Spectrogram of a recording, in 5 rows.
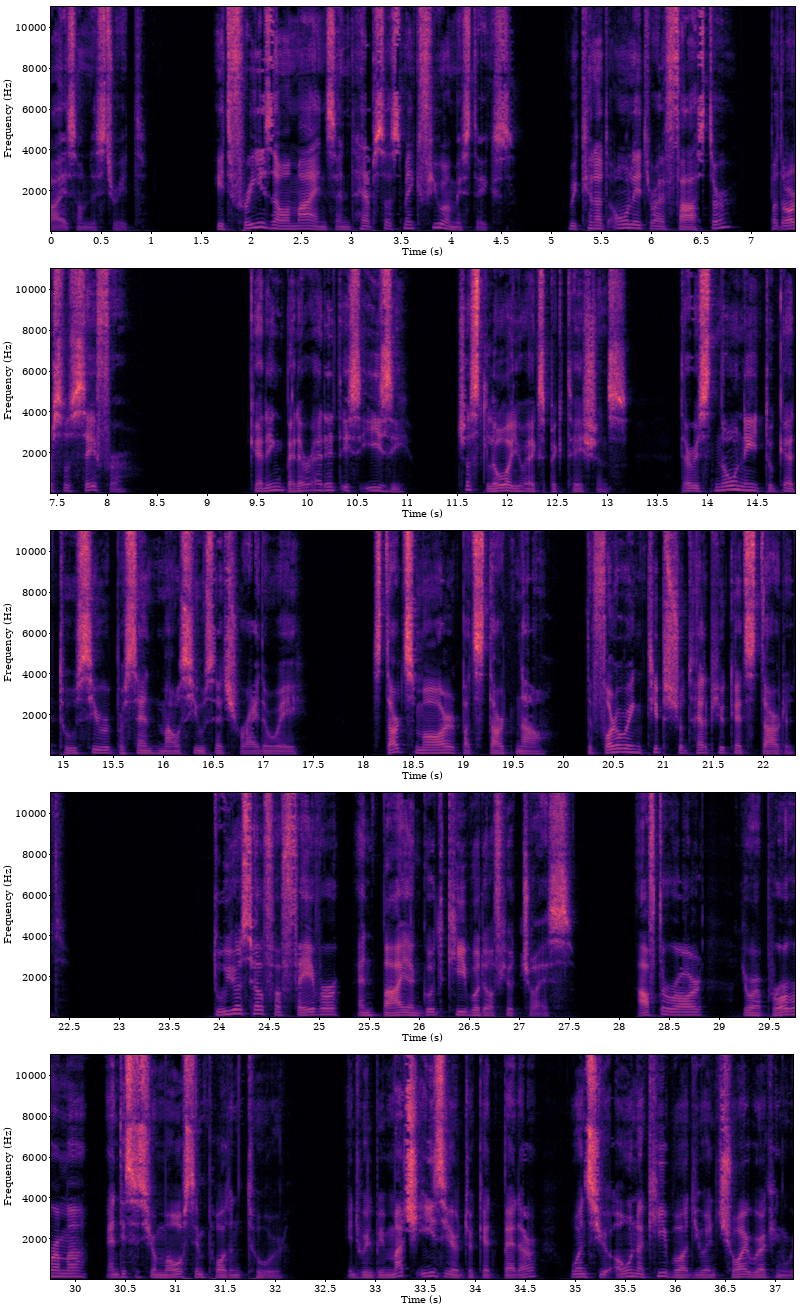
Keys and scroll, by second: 3.0 ctrl+alt+m, 8.7 ctrl+alt+n, 11.8 ctrl+z, 14.7 ctrl+alt+m, 17.8 F6, 19.8 ctrl+alt+n, 22.6 alt+Delete, 23.0 shift+F2, 23.6 alt+Delete, 24.3 shift+F2, 27.3 shift+F10, 35.4 ctrl+alt+m.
